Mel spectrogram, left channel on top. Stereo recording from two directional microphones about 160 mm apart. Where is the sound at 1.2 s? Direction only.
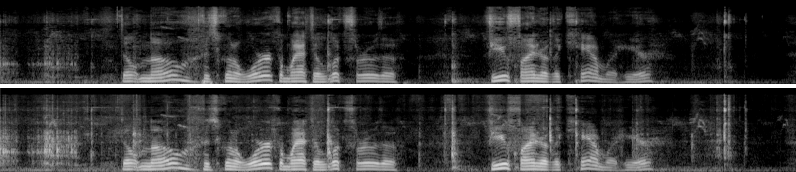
20° left (ahead or behind).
